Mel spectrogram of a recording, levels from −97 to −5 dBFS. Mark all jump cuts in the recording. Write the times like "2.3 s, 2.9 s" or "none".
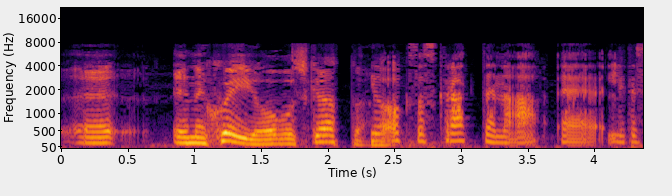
2.3 s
